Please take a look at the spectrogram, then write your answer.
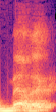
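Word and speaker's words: מלך: So, for example, melech, there's our word melech, the mem lambda, not lambda, lamed cough, final cough form. Notice it straightened itself out. Melech, it's pronounced with the caret in the first syllable.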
